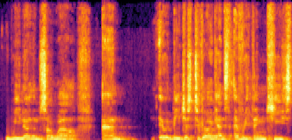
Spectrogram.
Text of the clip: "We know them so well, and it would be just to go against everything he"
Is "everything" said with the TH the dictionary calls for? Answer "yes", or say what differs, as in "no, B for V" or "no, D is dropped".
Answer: yes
